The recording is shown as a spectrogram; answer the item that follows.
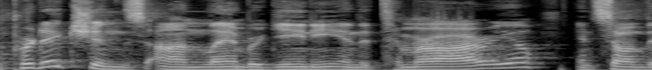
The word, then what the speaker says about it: Temerario: Your buddy CJ wants to get the pronunciation right. Temerario, what are we talking about here? The Lamborghini Temerario.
